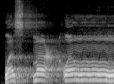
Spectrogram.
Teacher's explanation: Ikhfa hakiki kita samarkan bunyi nun sukun 3 harokat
